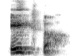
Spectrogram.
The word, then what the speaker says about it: ECTA: Which actually brings me to ECTA, ECTA, Australia-India Economic Cooperation and Trade Agreement, which, ECTA, if you want to pronounce that in Hindi, it's Ekta, which, as most of you know, symbolizes cooperation, collaboration, and unity.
